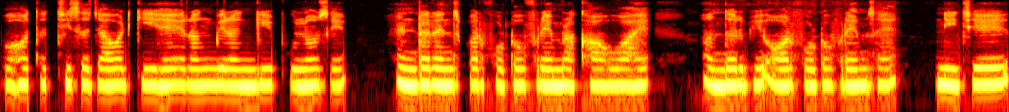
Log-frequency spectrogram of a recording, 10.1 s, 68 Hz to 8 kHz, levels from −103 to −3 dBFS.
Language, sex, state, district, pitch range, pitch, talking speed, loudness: Hindi, female, Odisha, Nuapada, 215-220 Hz, 215 Hz, 135 wpm, -21 LUFS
